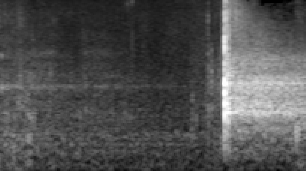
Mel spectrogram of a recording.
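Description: A badminton racket strikes a shuttlecock once in a backhand drive, about a second and a half in. It makes a single sharp crack that rings on in the hall.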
